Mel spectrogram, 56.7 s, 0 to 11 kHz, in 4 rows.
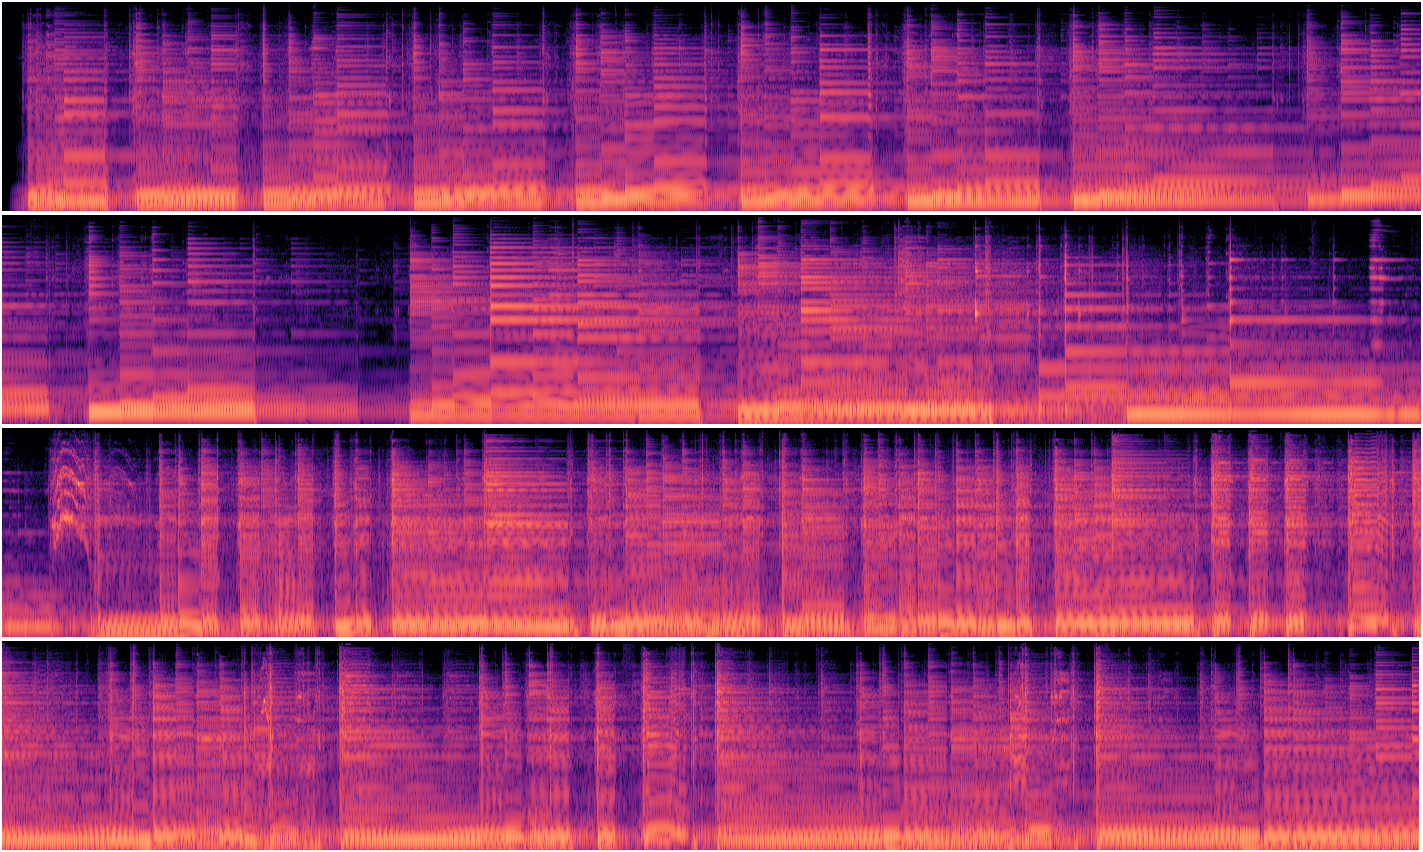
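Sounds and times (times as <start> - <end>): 
clean metal guitar: 0.2 - 56.7.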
